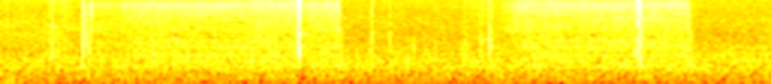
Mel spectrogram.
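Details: Indoor mechanical whirring broken by sharp clicks and short motor bursts, like a printer or camera mechanism, and no animal sound.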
